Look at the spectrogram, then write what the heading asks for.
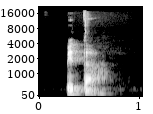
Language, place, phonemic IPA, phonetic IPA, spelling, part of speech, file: Hindi, Delhi, /pɪ.t̪ɑː/, [pɪ.t̪äː], पिता, noun, LL-Q1568 (hin)-पिता.wav
- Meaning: father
